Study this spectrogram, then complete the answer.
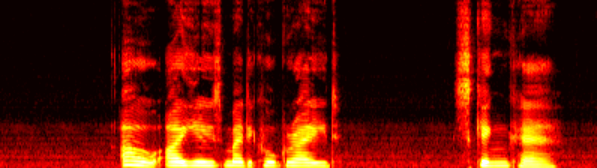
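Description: A woman talks calmly and close up.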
